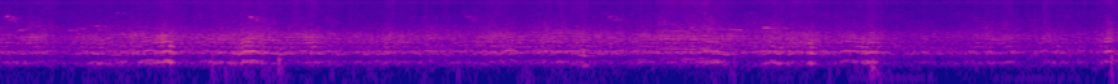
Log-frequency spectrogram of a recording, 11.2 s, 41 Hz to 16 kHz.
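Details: Honey bees streaming to their beehive, filmed with a 360-degree camera in 2017: eleven seconds of steady, wavering swarm hum from many bees, without any single standout close pass.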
